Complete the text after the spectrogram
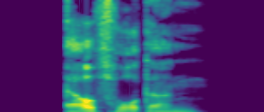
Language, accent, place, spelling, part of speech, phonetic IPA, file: German, Germany, Berlin, Erfurtern, noun, [ˈɛʁfʊʁtɐn], De-Erfurtern.ogg
- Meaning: dative plural of Erfurter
